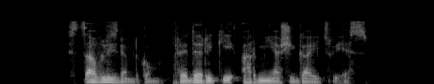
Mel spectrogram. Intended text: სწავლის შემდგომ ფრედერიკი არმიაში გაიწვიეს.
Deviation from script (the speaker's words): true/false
false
